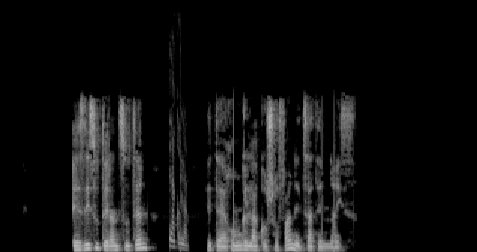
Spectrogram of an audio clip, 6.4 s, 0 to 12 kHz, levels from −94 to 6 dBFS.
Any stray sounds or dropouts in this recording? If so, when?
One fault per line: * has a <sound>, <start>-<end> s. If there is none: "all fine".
* has a chirp, 2.3-2.5 s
